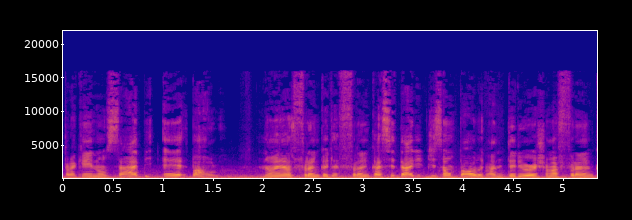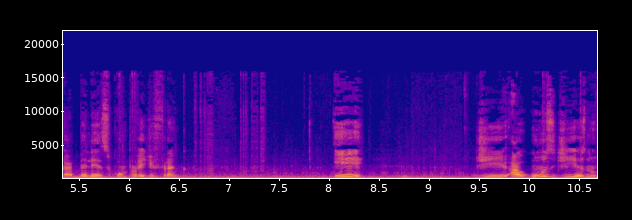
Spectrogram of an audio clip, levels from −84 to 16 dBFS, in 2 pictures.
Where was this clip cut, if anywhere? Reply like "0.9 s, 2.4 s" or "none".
1.2 s, 2.3 s, 2.7 s, 3.6 s, 4.2 s, 6.1 s, 9.4 s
